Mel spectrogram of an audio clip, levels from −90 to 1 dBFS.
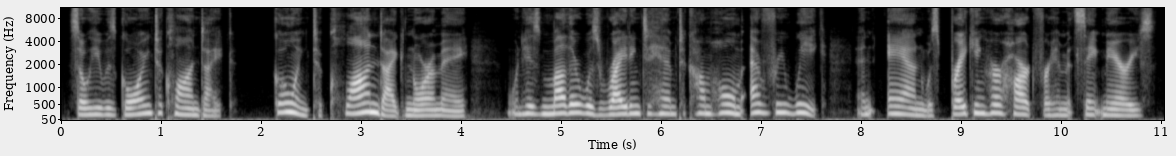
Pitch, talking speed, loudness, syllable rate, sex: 205 Hz, 180 wpm, -19 LUFS, 4.8 syllables/s, female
